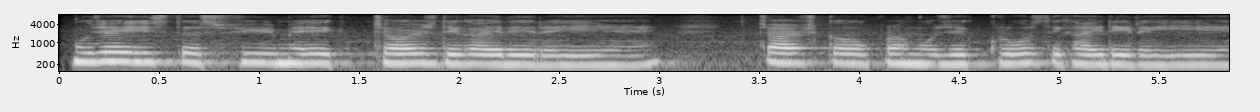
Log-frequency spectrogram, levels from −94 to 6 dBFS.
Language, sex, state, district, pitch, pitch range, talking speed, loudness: Hindi, female, Arunachal Pradesh, Lower Dibang Valley, 215 Hz, 200-220 Hz, 195 wpm, -15 LUFS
